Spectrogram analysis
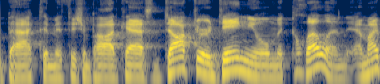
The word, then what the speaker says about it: Daniel McClellan: Daniel McClellan, am I pronouncing this correctly?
